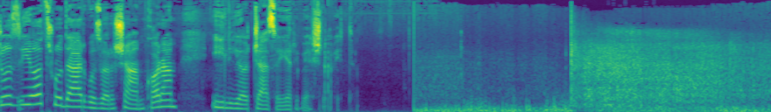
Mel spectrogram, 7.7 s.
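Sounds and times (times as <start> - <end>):
speech: 0.0 - 3.6
Israeli army artillery fire targeting southern Lebanon: 4.2 - 7.7.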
